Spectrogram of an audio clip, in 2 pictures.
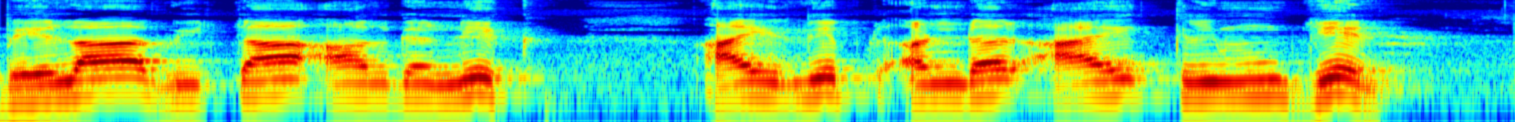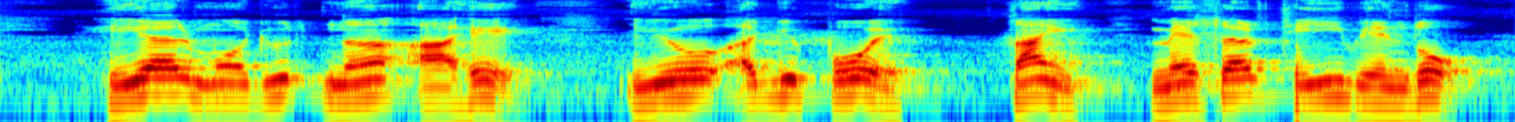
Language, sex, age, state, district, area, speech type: Sindhi, male, 60+, Maharashtra, Mumbai Suburban, urban, read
